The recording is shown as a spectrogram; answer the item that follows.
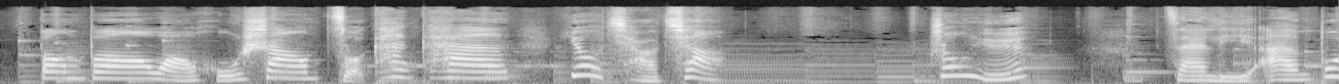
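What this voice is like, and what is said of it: Usual voice. Nothing is said of it.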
